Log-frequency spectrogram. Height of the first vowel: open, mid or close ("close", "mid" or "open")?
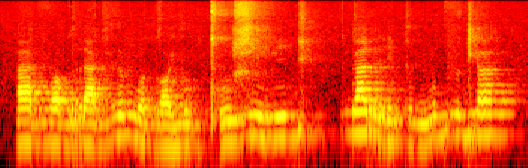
open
